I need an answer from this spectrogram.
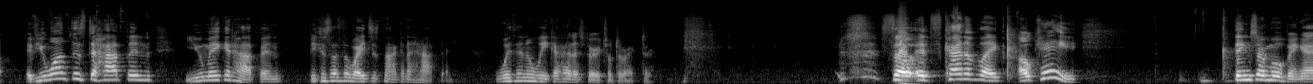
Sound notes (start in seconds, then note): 6.8 laughing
